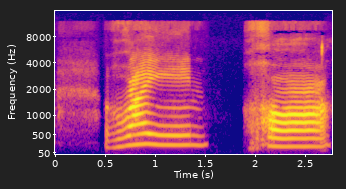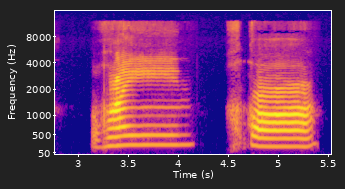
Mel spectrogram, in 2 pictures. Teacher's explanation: चाहे मोटे हरूफ कह लें चाहे पुर हरूफ कह लें। तो गैन और ख गले की खराश के साथ अदा होता है। इसको आपने अच्छे तरीके से ख की तरह अदा नहीं करना।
